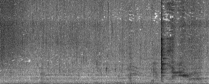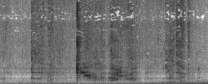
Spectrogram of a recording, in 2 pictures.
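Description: A long steel ladle stirring and scraping through a fish curry in a karahi, with several scraping strokes from about three seconds in, over the steady sizzle of the curry frying as the fish is braised in its spices.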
